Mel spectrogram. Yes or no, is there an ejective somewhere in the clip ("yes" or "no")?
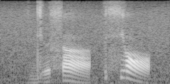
no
